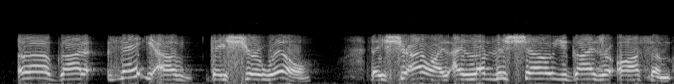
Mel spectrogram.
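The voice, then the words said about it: Strong New Jersey accent. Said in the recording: “you definitely haven't lost the Jersey accent ... I hear it cutting right through”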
